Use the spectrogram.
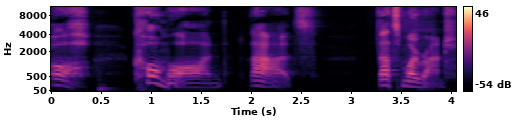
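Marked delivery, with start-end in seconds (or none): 0.0-2.7 put-on very slow, daft, drunken Irish drawl. Mocking a video game voice: imitating a slightly daft drunk Irishman. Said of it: "affect the sort of, like, slightly daft, drunk Irishman".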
